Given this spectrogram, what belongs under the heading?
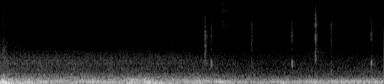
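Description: A 2022 Volkswagen Jetta GLI with a 6-speed manual pulls hard in first gear, its engine a steady, loud low drone from inside the cabin, with faint clicks and rattles near the end.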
